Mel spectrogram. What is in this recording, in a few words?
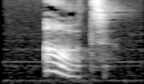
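"art", English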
